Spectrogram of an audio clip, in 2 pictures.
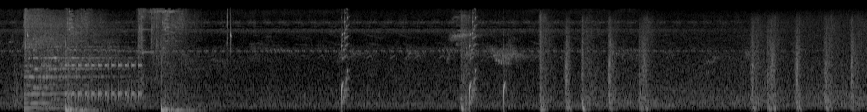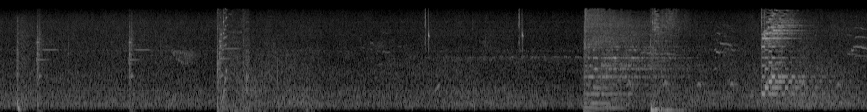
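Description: A cheerful game jingle plays.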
